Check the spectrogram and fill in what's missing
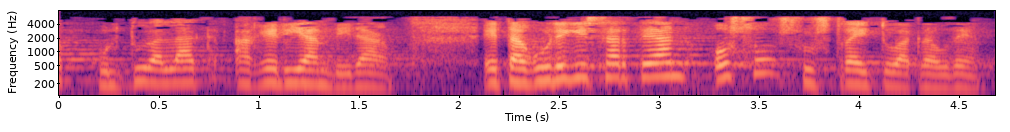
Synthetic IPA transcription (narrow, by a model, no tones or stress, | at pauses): kult̪uɾalakaɣ̞e̞ɾiand̪iɾa | e̞t̪aɣ̞uɾe̞ɣ̞isaɾt̪e̞ano̞so̞sust̪ɾajt̪uakd̪awð̞e̞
